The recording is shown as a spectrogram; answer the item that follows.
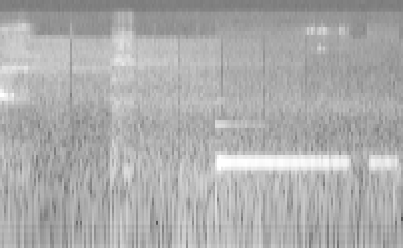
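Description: A singing bowl sounding faintly: one steady, pure tone starting about two seconds in, breaking off for a moment and coming back briefly near the end. It is a false start, which the player puts down to the bowl not sitting on its base.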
